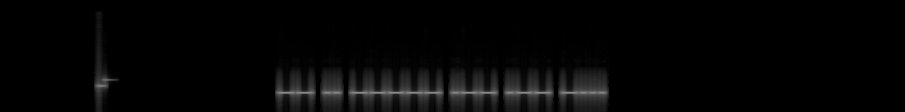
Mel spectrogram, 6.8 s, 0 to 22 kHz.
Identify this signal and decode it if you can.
Morse code, heard as a keyed tone, about 34 wpm, 700 Hz. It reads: MI0WWB
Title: Call Signs - 35wpm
